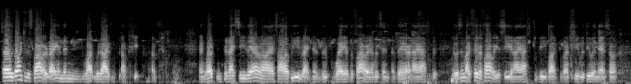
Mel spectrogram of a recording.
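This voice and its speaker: Man doing a rambling, rushed little bird. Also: mid-range voice, a little mellow, natural voice.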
